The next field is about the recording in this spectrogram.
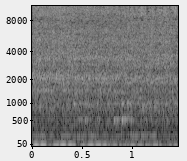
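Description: Water runs steadily from a tap in an even, unbroken hiss of flow that stays constant throughout, with no voices over it.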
